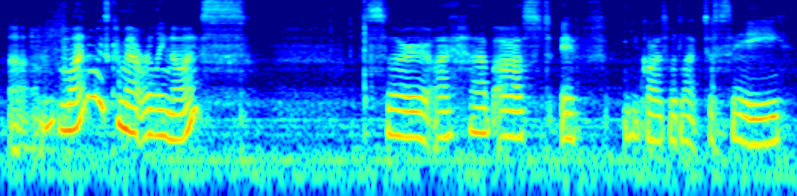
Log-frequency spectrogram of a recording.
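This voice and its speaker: A woman's voice: fairly low pitch, background noise. An Australian woman in her thirties, rambling casually as she thinks aloud in a home vlog from her living room. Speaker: vlogger and small online shop owner.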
